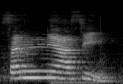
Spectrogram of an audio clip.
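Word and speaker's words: संन्यासी: न आधे न की और एक और न की साउंड आ रही है, दो आधे न की साउंड आ रही है इसमें। सन्यासी।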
